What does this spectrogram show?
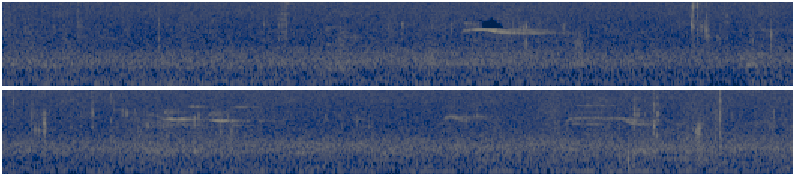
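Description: Near silence, with a few faint, short bird chirps, each a quick falling note.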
